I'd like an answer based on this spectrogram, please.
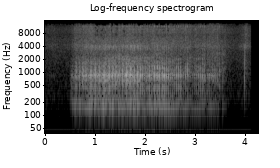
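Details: Pet dog snoring while asleep: a single long, rough, pulsing snore of about three seconds that swells and fades, followed by a brief click.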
